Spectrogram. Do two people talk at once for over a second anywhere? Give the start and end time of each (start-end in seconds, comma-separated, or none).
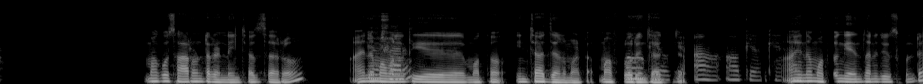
none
